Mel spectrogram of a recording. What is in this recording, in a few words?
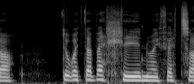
"felly", Welsh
